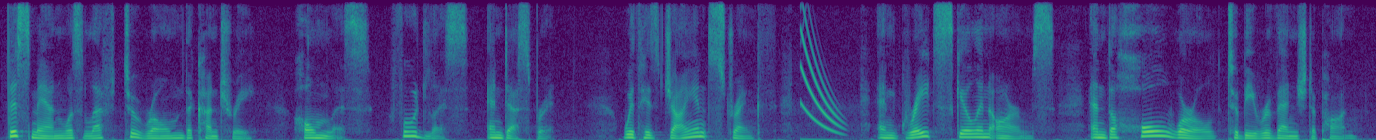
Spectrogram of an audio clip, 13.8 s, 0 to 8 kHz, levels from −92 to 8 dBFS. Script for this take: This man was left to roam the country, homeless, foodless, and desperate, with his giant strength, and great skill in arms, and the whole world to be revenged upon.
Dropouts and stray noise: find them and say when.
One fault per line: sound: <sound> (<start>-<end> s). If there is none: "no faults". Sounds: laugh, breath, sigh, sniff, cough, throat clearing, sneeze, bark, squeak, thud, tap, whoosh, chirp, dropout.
sound: chirp (8.0-8.5 s)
